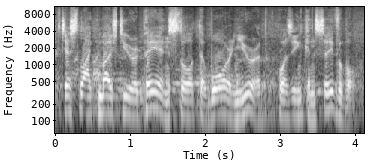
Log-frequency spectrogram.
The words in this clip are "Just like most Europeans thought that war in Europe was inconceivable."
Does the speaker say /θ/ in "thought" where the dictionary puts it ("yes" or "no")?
yes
